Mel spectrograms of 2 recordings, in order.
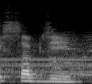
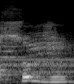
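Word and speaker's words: सब्ज़ी: It should be sabji, not subji.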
